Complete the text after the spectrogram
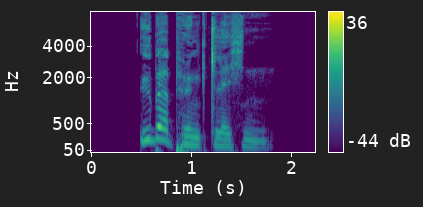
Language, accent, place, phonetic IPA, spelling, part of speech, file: German, Germany, Berlin, [ˈyːbɐˌpʏŋktlɪçn̩], überpünktlichen, adjective, De-überpünktlichen.ogg
- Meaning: inflection of überpünktlich: 1. strong genitive masculine/neuter singular 2. weak/mixed genitive/dative all-gender singular 3. strong/weak/mixed accusative masculine singular 4. strong dative plural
